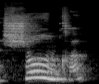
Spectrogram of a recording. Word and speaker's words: chambre: La chambre. Oops. La chambre is the bedroom. Now remember, in French, a CH sounds like a sh.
